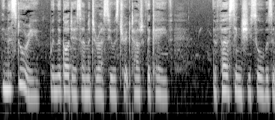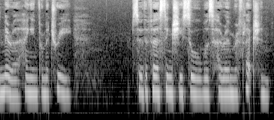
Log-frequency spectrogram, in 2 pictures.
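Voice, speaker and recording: An actress playing a dignified, perceptive empress in a radio drama, breathy, poised and quietly wary. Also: female voice, medium pitch, little pitch movement, close to an everyday voice, rough recording. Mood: reflective, shrewd. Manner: poised, formal, deliberate.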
